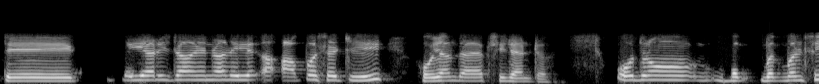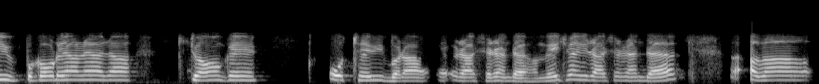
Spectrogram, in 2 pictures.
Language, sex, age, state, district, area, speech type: Punjabi, male, 60+, Punjab, Fazilka, rural, conversation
